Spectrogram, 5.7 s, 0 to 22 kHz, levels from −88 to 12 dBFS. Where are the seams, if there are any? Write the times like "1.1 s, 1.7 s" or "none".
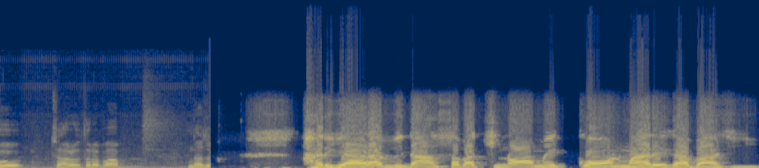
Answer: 1.6 s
